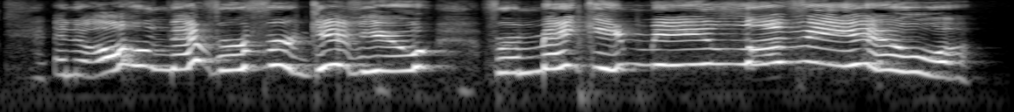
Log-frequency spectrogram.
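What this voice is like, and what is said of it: Imitates another person's voice, weeping. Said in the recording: “I'll just do an impression of it ... She just weeps. She weeps.”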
